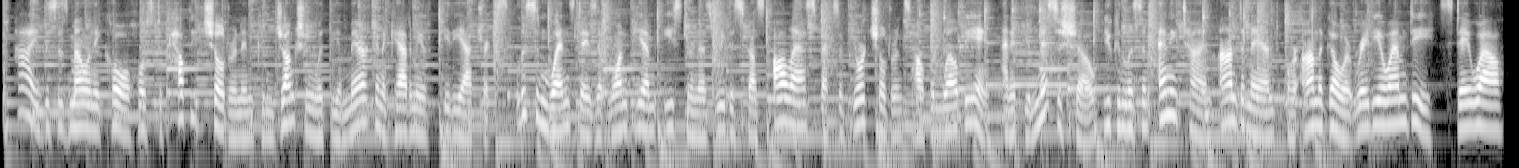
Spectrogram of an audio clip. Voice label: Promo; Healthy Children

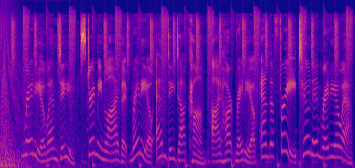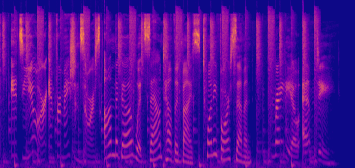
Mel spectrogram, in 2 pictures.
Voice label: Promo; RadioMD Production

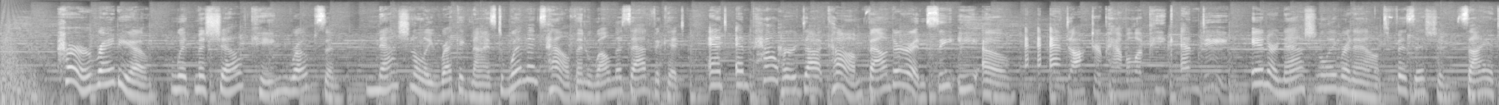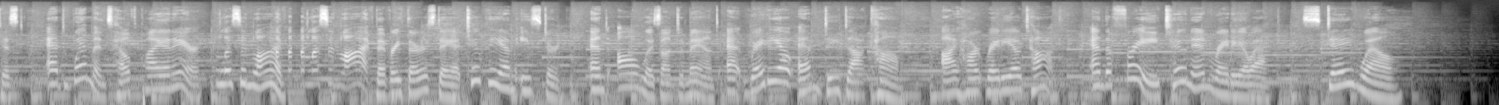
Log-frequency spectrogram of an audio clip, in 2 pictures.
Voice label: Promo; RadioMD Production

